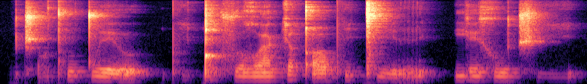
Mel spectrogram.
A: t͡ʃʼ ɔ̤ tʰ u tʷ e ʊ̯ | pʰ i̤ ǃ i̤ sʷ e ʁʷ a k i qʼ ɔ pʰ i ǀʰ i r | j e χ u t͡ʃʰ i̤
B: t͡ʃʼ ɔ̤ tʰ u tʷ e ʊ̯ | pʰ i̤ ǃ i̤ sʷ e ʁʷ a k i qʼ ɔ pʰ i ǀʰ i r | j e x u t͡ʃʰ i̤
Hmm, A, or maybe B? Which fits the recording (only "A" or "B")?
B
